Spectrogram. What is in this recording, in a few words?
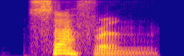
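"saffron", British English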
